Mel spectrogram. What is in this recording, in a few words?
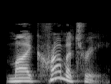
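"micrometry", British English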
